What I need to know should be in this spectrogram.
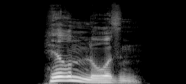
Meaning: inflection of hirnlos: 1. strong genitive masculine/neuter singular 2. weak/mixed genitive/dative all-gender singular 3. strong/weak/mixed accusative masculine singular 4. strong dative plural
- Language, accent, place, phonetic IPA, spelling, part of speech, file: German, Germany, Berlin, [ˈhɪʁnˌloːzn̩], hirnlosen, adjective, De-hirnlosen.ogg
